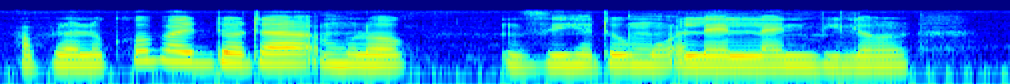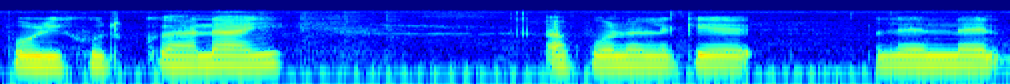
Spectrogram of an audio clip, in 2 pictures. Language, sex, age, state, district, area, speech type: Assamese, female, 18-30, Assam, Golaghat, urban, spontaneous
